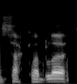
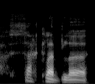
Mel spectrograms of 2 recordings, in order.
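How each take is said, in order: First: Retold French exclamation, lightly accented; french chef. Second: Sighed, whispered mock French exclamation; french chef. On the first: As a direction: toss it off in a hint of French accent. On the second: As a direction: breathe it out in a jokey French accent. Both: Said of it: "I had sacre bleu Tourette's".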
